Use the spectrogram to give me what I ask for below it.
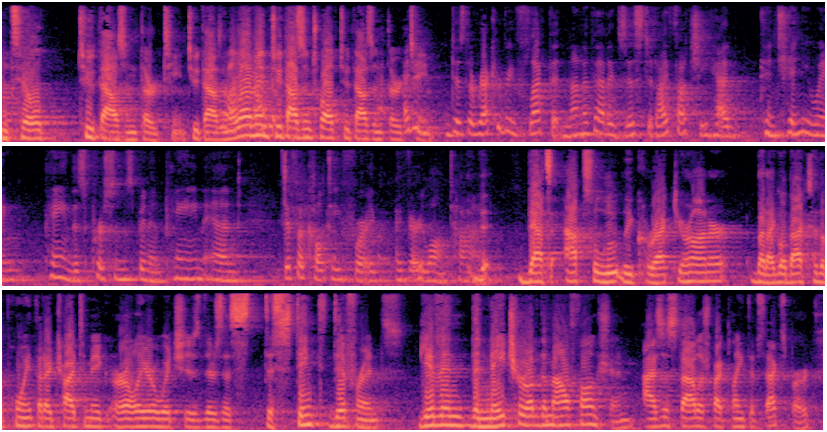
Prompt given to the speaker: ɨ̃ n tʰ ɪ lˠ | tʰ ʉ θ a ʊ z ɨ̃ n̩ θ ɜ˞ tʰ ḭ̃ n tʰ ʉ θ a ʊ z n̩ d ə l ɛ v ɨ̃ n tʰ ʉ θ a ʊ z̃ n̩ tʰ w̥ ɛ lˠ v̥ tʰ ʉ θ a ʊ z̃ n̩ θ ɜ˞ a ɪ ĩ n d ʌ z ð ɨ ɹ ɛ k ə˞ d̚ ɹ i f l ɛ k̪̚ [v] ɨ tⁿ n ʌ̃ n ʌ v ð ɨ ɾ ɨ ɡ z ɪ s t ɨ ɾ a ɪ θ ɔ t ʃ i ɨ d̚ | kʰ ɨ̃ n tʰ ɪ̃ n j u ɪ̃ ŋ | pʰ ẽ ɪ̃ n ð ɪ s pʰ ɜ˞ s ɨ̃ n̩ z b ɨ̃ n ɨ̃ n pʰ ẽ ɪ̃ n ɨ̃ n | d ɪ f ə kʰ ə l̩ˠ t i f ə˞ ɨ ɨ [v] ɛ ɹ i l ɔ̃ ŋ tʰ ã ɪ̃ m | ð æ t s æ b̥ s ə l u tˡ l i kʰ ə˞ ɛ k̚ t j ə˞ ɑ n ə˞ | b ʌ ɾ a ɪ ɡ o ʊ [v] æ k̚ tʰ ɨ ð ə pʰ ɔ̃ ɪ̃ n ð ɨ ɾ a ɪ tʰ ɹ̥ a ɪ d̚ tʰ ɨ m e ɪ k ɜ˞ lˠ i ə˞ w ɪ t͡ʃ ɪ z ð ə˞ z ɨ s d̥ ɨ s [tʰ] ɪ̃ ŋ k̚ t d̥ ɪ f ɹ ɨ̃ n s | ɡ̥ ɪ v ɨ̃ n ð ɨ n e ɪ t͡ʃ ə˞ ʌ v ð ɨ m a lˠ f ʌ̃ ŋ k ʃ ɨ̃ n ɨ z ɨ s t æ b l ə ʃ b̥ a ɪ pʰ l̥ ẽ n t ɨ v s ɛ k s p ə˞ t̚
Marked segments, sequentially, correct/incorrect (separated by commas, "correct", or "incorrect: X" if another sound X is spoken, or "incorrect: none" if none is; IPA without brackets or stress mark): incorrect: ð, correct, incorrect: b, incorrect: t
